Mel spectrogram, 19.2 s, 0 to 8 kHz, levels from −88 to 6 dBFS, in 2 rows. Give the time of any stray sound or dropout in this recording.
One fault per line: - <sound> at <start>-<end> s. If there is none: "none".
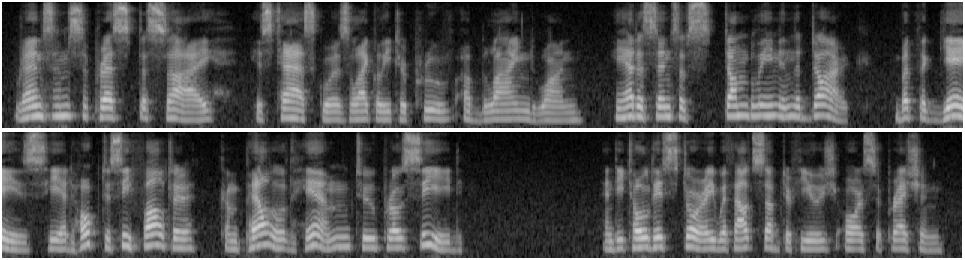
none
